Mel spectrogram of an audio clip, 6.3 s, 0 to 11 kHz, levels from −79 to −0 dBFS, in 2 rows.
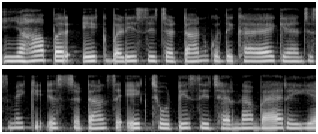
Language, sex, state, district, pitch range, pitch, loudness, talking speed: Hindi, female, Jharkhand, Ranchi, 220-235 Hz, 230 Hz, -18 LUFS, 200 wpm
